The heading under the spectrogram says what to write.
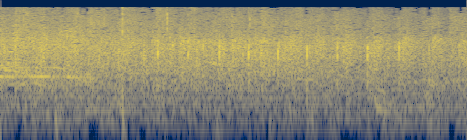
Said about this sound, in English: Let's have one more round of applause for this great group.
